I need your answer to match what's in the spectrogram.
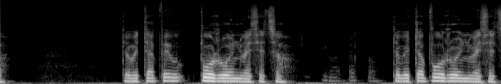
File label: "bwrw", Welsh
